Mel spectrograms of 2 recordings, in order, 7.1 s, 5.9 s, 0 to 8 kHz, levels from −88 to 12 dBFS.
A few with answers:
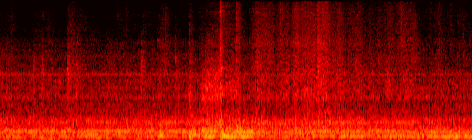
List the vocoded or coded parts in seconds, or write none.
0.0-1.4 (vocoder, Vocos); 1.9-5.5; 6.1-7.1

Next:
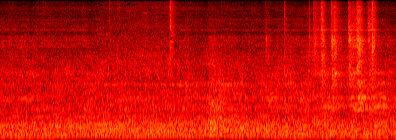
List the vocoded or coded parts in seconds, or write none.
0.0-1.5 (codec, SNAC); 2.7-5.9

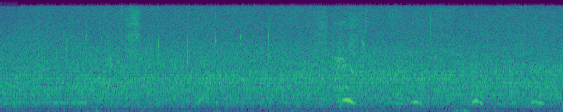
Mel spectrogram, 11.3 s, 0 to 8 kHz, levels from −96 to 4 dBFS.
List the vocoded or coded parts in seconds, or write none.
none

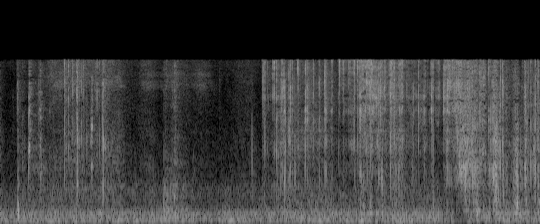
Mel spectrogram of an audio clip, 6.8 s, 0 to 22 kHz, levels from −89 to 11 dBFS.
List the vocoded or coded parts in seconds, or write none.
3.4-5.6 (vocoder, Vocos)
